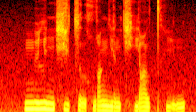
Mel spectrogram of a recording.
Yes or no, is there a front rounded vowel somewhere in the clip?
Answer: yes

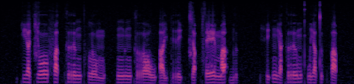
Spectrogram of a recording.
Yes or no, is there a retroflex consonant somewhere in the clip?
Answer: no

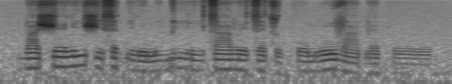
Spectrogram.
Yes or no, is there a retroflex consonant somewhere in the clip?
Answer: no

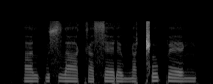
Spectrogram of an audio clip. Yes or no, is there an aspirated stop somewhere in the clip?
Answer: no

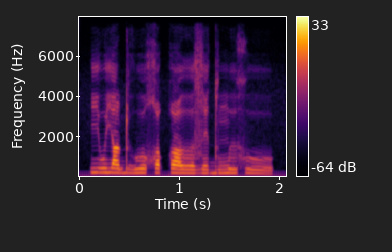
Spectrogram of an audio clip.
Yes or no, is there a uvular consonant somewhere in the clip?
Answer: yes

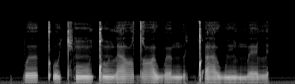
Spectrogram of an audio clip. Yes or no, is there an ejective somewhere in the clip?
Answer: yes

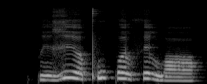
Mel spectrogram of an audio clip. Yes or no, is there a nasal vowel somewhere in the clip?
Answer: no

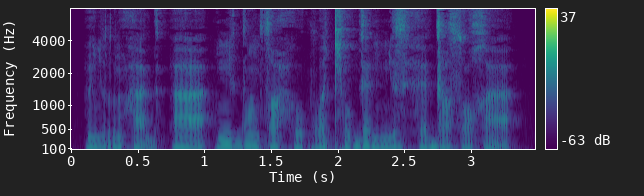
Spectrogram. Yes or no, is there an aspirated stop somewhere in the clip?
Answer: yes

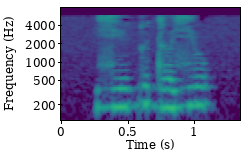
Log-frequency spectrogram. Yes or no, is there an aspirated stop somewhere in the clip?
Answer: no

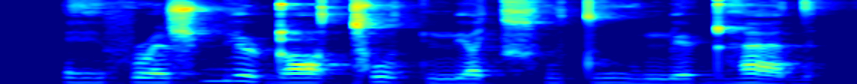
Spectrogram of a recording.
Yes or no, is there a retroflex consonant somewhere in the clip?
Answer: yes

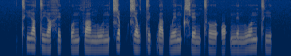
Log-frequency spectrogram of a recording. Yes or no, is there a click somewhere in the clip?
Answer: no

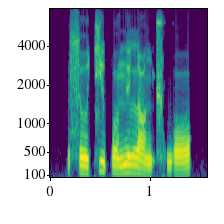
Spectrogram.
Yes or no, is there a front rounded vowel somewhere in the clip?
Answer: no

